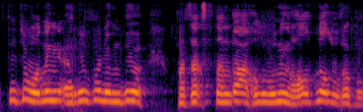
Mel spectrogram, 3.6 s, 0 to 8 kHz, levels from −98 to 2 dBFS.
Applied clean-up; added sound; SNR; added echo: neural mask model DeepFilterNet 3.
